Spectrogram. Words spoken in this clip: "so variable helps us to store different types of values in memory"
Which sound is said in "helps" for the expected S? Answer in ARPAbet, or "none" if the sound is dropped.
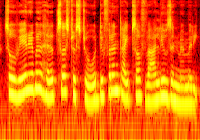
S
